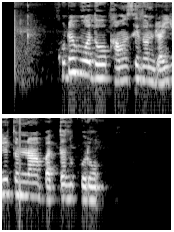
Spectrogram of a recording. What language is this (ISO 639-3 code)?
div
